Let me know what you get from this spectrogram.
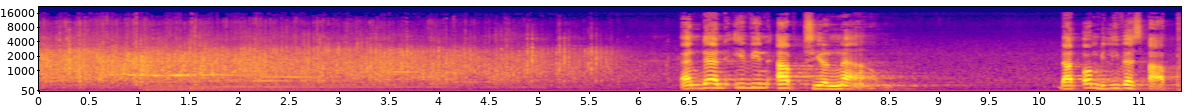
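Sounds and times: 
audience clapping: 0:00.0 - 0:06.4
faint voices or cheers: 0:00.8 - 0:04.4
speech: 0:06.4 - 0:08.5, 0:10.2 - 0:11.4.

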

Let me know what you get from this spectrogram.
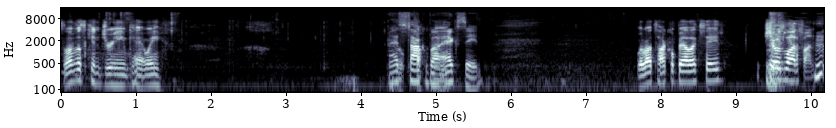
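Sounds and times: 
speech: 0:00.0 - 0:01.5, 0:04.4 - 0:05.7, 0:07.7 - 0:10.1
person chewing popcorn: 0:01.4 - 0:04.4.

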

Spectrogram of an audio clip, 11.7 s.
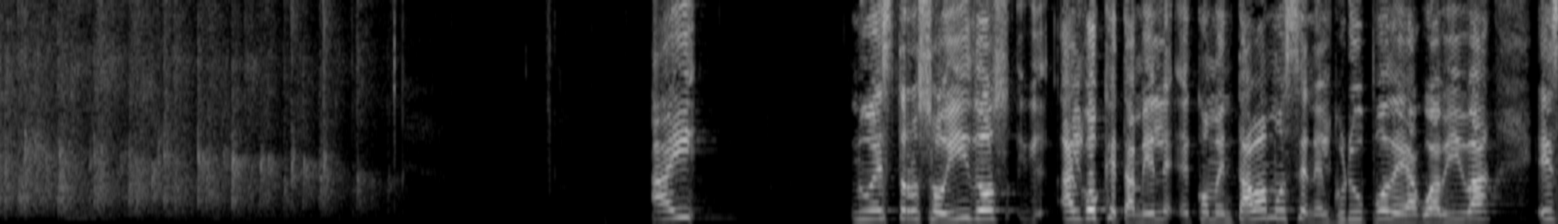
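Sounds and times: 
audience applause: 0:00.0 - 0:03.3
speech: 0:05.0 - 0:05.3, 0:06.4 - 0:11.6.

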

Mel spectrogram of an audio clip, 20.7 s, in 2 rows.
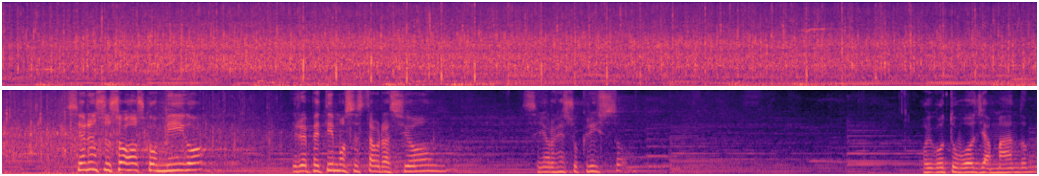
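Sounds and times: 
large crowd applauding: 0:00.0 - 0:14.1
speech: 0:11.1 - 0:12.5, 0:13.2 - 0:15.0, 0:15.6 - 0:16.8, 0:19.6 - 0:20.6.

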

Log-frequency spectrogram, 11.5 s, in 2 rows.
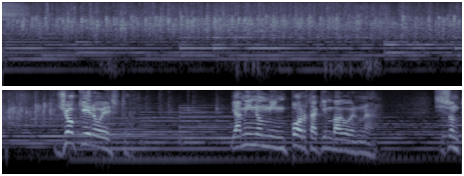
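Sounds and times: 
audience clapping and cheering: 0:00.0 - 0:08.2
sustained keyboard chords: 0:00.0 - 0:11.4
speech: 0:06.5 - 0:07.4, 0:08.6 - 0:10.5, 0:11.2 - 0:11.4.

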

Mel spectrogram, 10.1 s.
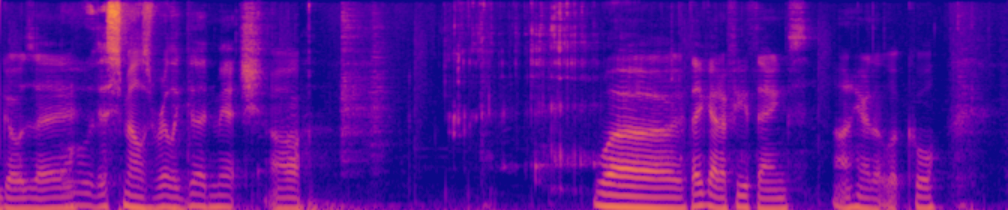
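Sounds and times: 
speech: 0:00.0 - 0:03.6, 0:06.0 - 0:09.5
beer being poured into a glass: 0:04.4 - 0:06.9.

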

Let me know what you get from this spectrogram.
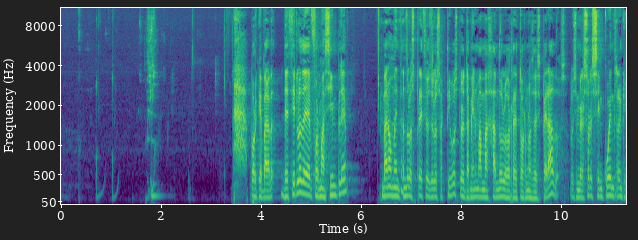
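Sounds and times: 
exaggerated wet gulping swallows: 0:00.6 - 0:03.4
speech: 0:03.8 - 0:05.8, 0:06.4 - 0:11.3.

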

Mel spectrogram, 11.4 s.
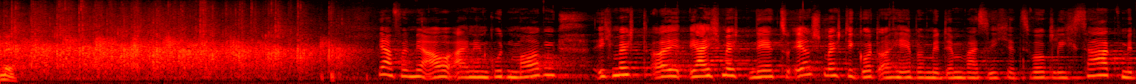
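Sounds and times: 
audience applause: 0:00.0 - 0:03.6
speech: 0:00.1 - 0:00.3, 0:03.8 - 0:11.3.

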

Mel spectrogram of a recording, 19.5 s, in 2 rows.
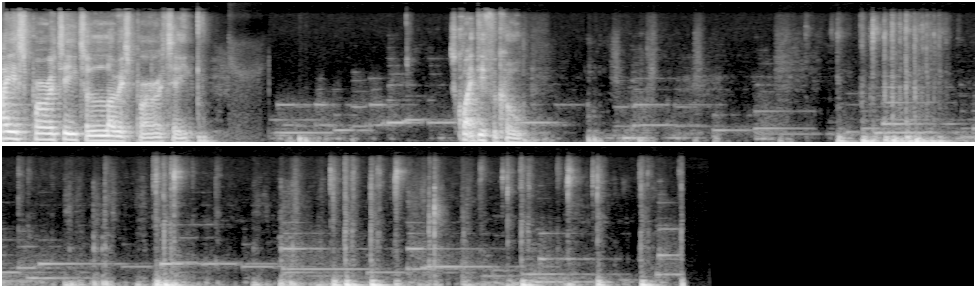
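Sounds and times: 
speech: 0:00.0 - 0:02.1, 0:04.5 - 0:05.4
fingers typing on a computer keyboard: 0:08.4 - 0:09.5, 0:10.6 - 0:11.6, 0:12.5 - 0:16.3.

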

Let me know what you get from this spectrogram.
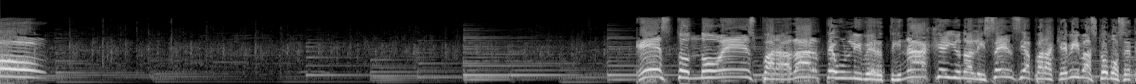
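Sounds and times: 
audience applause: 0:00.0 - 0:07.3
speech: 0:06.4 - 0:11.3.

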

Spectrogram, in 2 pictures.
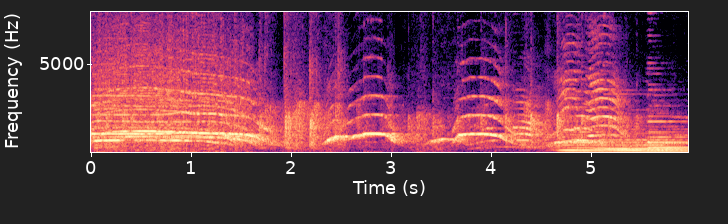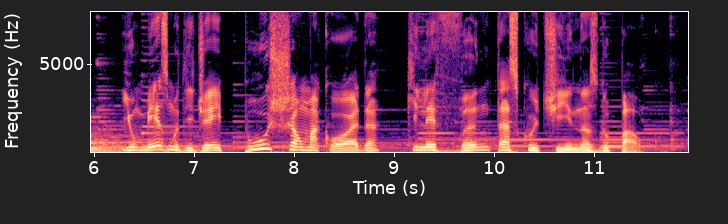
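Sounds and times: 
audience applause in a bar: 0:00.0 - 0:06.1
speech: 0:06.6 - 0:11.6.

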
